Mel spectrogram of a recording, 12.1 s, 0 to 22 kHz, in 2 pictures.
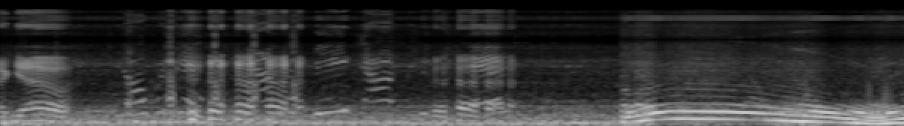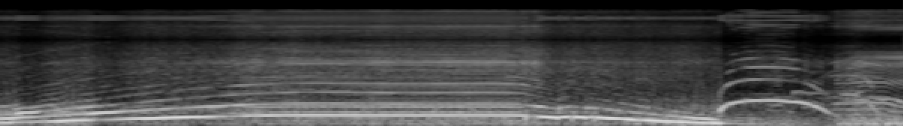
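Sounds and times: motorcycle engine revving hard: 0:04.1 - 0:10.8.

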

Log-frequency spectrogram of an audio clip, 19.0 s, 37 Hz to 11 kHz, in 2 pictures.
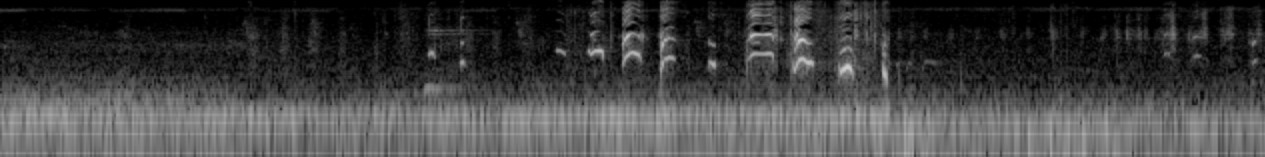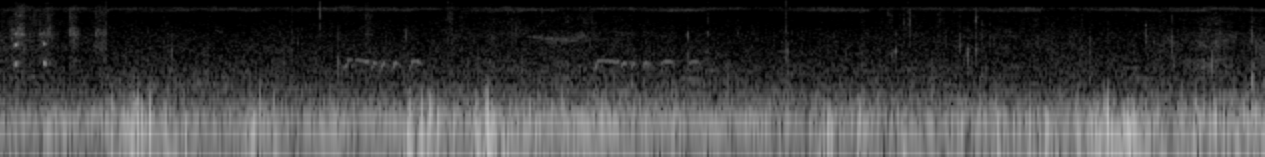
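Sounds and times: puppies whimpering: 0:01.9 - 0:10.3.

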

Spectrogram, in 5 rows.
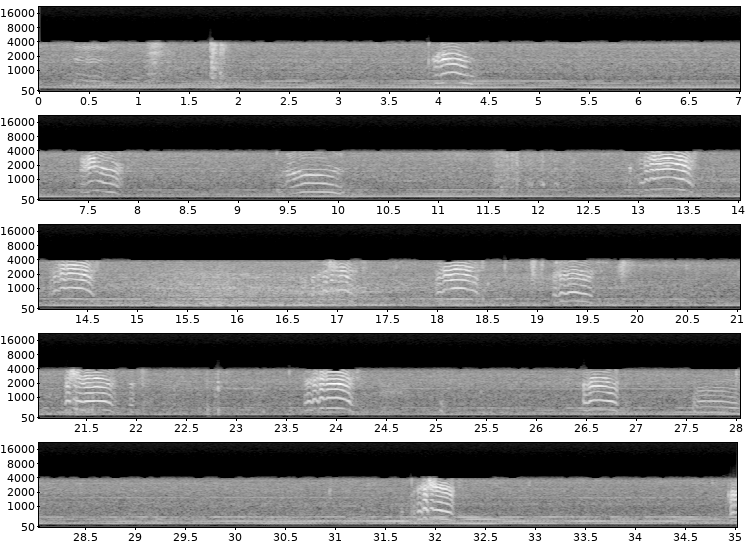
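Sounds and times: steady low hum: 0:00.0 - 0:35.0
cat chirping: 0:04.0 - 0:04.4, 0:09.5 - 0:10.1, 0:13.0 - 0:14.6, 0:16.7 - 0:17.3, 0:18.0 - 0:18.5, 0:19.2 - 0:19.6, 0:21.3 - 0:22.1, 0:23.7 - 0:24.2, 0:26.5 - 0:26.9, 0:27.6 - 0:28.1, 0:31.8 - 0:32.2.

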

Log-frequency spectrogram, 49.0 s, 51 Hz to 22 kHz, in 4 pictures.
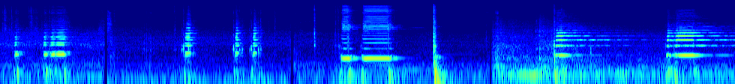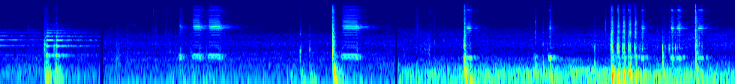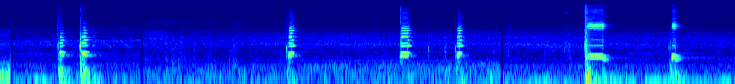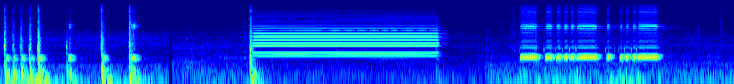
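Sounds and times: car horns honking: 0:00.2 - 0:01.4, 0:03.0 - 0:04.5, 0:05.6 - 0:07.5, 0:09.1 - 0:14.1, 0:15.1 - 0:16.6, 0:17.8 - 0:18.9, 0:19.9 - 0:20.4, 0:21.2 - 0:21.8, 0:22.7 - 0:24.5, 0:25.4 - 0:26.6, 0:29.2 - 0:29.6, 0:31.1 - 0:32.5, 0:34.2 - 0:34.9, 0:35.6 - 0:36.1, 0:37.8 - 0:38.2, 0:38.8 - 0:39.4, 0:40.8 - 0:44.3, 0:45.4 - 0:48.2.

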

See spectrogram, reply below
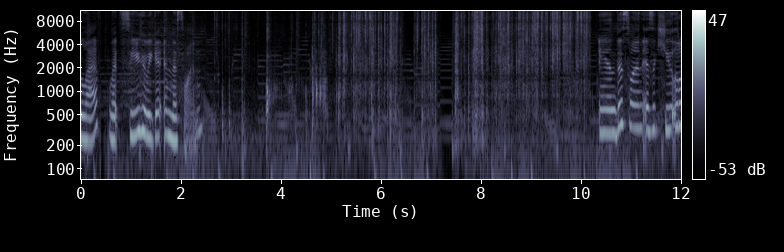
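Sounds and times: background music: 0:00.0 - 0:12.0
plastic bag crinkling: 0:04.5 - 0:10.4.

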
